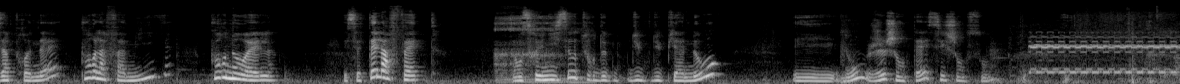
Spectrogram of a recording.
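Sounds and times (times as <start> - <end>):
speech: 0.0 - 4.4, 5.0 - 7.3, 7.9 - 10.8
telephone ringing with shrill electronic tone: 10.3 - 11.7.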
